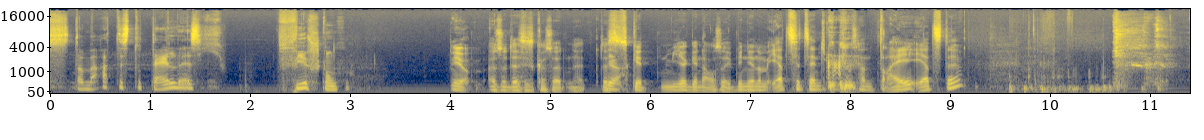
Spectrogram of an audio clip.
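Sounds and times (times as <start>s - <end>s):
speech: 0.2s - 3.1s, 4.0s - 9.8s
harsh cough: 7.8s - 8.2s, 10.6s - 11.3s.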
